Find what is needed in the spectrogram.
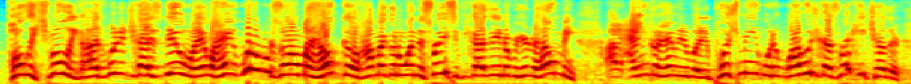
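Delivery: high, loud, rushed whiny driver voice; whining teammates left him alone; impression of Nick. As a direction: rattle it off fast and high like a panicked leader. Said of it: "impression of Nick again".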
